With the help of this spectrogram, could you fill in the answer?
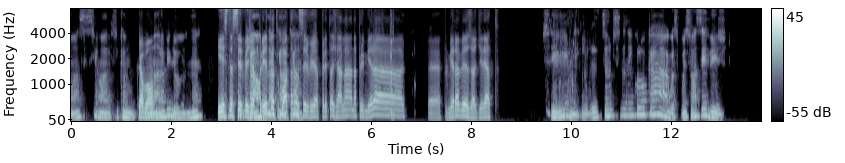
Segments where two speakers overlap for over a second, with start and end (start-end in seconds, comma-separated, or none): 3.3-4.6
